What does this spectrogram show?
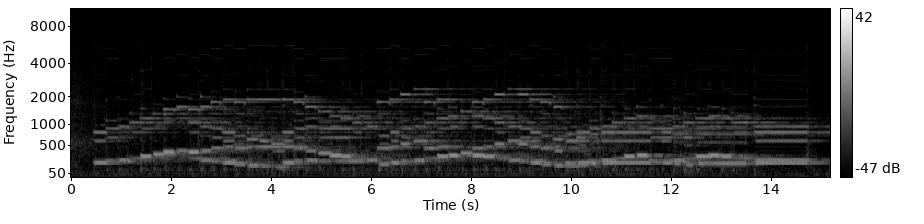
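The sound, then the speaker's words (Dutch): Scale figures played one line at a time, smooth sustained notes stepping up and then back down in repeated arcs, steady and fairly loud throughout, with no talking. “Toonladderfiguren apart gespeeld klinken dan zo.”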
